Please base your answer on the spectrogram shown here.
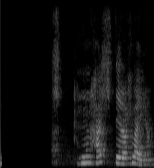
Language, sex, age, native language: Icelandic, female, 9, Icelandic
